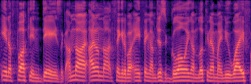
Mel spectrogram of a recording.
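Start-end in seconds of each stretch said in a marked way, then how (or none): none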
